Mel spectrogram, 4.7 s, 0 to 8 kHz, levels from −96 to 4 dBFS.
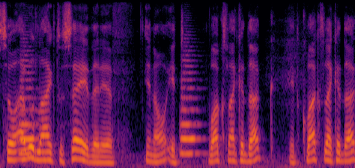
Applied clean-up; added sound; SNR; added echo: none; Brass instrument; 6 dB; none.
